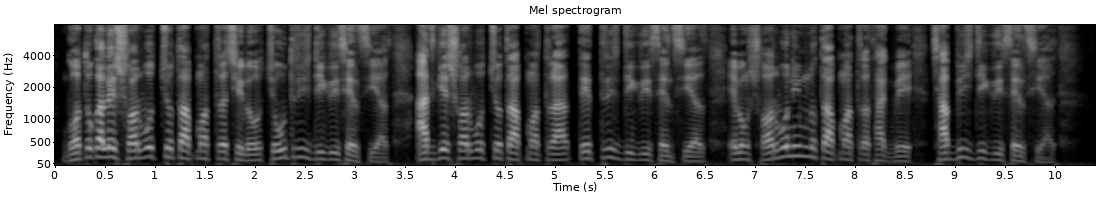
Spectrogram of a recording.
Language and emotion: Bengali, neutral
